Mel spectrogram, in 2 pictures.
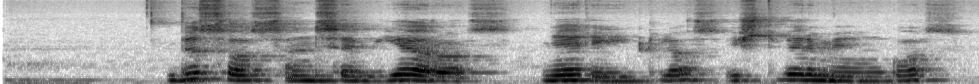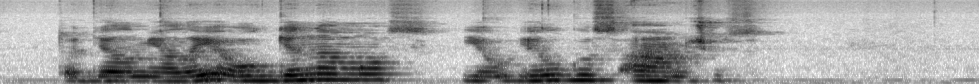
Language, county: Lithuanian, Alytus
